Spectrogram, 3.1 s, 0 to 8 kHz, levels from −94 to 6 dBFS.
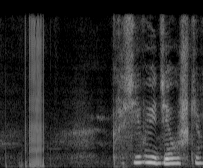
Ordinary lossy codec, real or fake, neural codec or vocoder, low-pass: MP3, 64 kbps; fake; autoencoder, 48 kHz, 128 numbers a frame, DAC-VAE, trained on Japanese speech; 7.2 kHz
